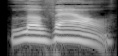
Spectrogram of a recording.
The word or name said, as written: la valle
